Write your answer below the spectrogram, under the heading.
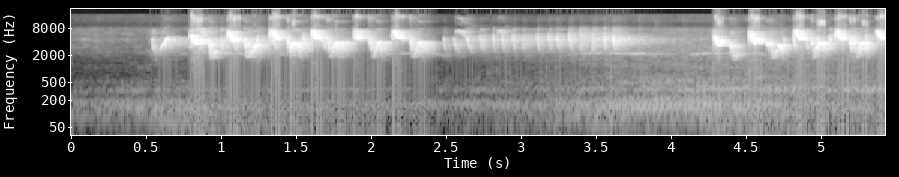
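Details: Bar-winged prinia song of the fighting type for prompting a bird to sing: a fast burst of sharp descending chirps, a buzzy rattle, then another chirp run, over faint low background hum.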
